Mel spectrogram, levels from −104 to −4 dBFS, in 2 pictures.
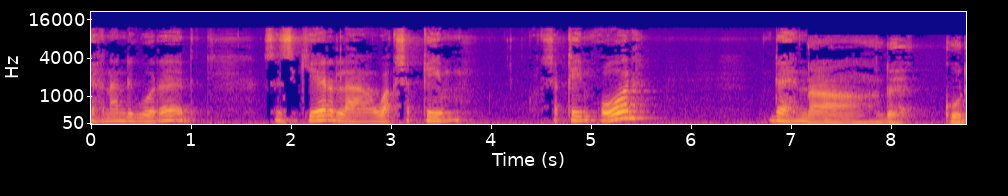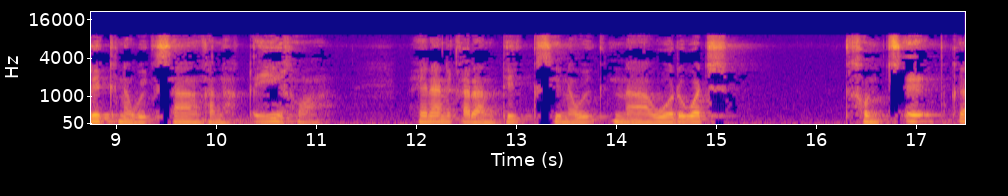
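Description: Throughout the speech there is plainly audible damage that sounds like MP3 compression, likely from an encode at a low bitrate around 48 kbps. Short of bits, the encoder keeps switching weak frequency lines on and off, giving a watery, swirly texture and metallic chirps on s sounds. A spectrogram shows speckled, flickering patches instead of smooth harmonics.

From 7.16 s to the end, the speech plays at the wrong speed, running at 0.771 times its recorded rate, likely because that section was played back against the wrong clock. Because speed and pitch change together, the voice suddenly turns deeper and slower, dropping by roughly five semitones. On a spectrogram the harmonic stripes step down and spread further apart in time at 7.16 s. In the waveform, syllables and pauses look visibly stretched from that point onward.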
